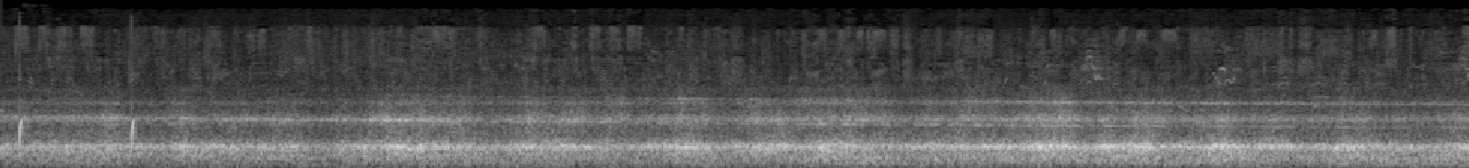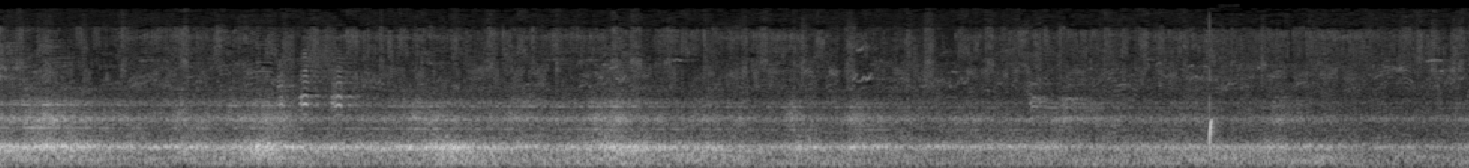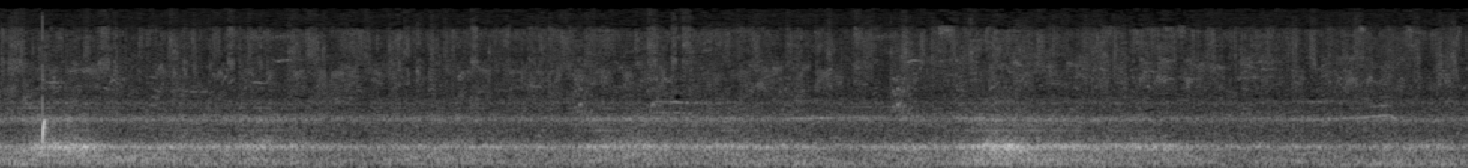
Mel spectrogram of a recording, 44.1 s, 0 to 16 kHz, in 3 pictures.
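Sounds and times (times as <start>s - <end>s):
low outdoor background hum: 0.0s - 44.0s
steady mechanical drone: 0.0s - 44.0s.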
